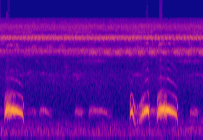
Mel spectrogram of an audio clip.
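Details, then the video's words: Spotted dove calling to lure wild doves: a long falling coo, faint distant coos in the pause, then a full three-note phrase of two rising notes and a drawn-out coo, over a constant whine. "suara tekukur PALING DI CARI untuk memancing respon tekukur liar"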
